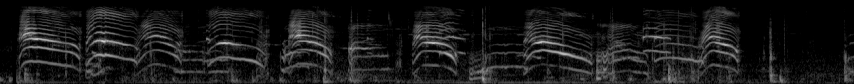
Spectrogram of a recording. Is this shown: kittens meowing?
yes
